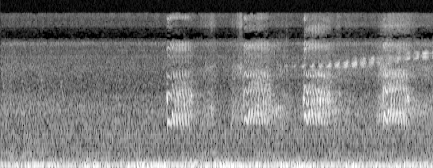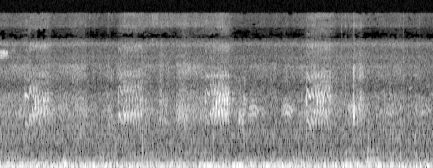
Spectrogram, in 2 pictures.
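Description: A bird calling over and over in short calls, roughly one a second, starting about two seconds in and stopping near the end, with a quick rising run of high ticks about four seconds in, over a steady low rumble.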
